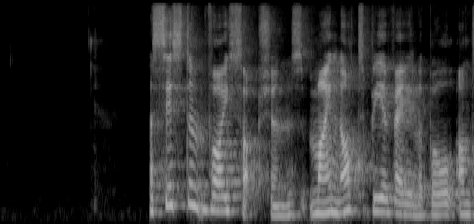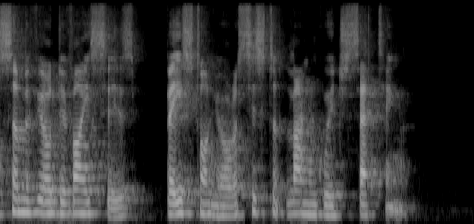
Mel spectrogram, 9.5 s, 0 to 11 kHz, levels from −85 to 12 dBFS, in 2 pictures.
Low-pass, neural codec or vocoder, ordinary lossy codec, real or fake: 9.9 kHz; vocoder, 44.1 kHz, 128 mel bands, Pupu-Vocoder; none; fake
